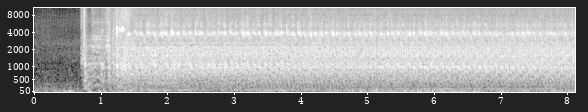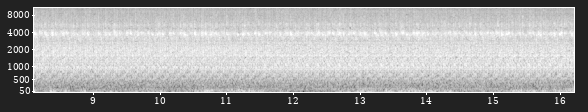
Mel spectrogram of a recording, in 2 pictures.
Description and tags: truck mack diesel semi engine close3 start
semi, engine, diesel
